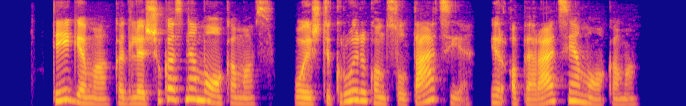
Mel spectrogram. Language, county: Lithuanian, Šiauliai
